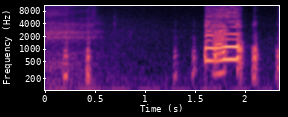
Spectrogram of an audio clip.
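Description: Backyard laying hens give soft clucks and murmurs, then a louder drawn-out squawking cackle near the end, close and fairly quiet with gaps of near silence between calls.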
